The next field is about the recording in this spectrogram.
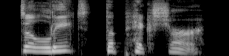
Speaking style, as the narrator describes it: snarled

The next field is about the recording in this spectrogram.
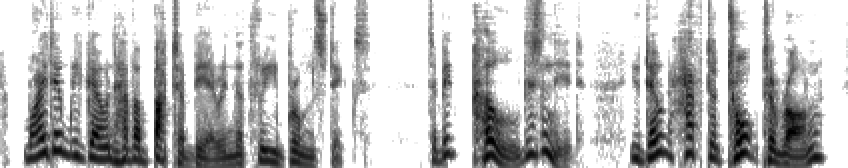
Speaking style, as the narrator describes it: she added irritably

